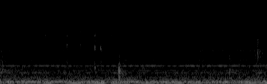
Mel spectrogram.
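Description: Water runs into a snuffer bottle during gold panning of paydirt, a faint low gurgling fill with small drips, steady and quiet throughout, with no talk.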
